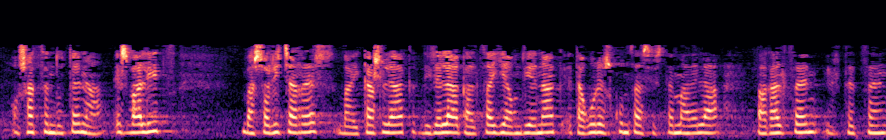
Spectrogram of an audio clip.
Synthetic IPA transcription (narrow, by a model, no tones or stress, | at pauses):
o̞sat͡se̞nd̪ut̪e̞nae̞zβalit͡s | baso̞ɾit͡ʃare̞sbaikazle̞akd̪iɾe̞laɡalt͡saʎeawnd̪ie̞nake̞̰t̪aɣ̞uɾe̞ːskunt͡sasist̪e̞mað̞e̞la | baɣalt͡se̞niɾt̪e̞t͡se̞n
